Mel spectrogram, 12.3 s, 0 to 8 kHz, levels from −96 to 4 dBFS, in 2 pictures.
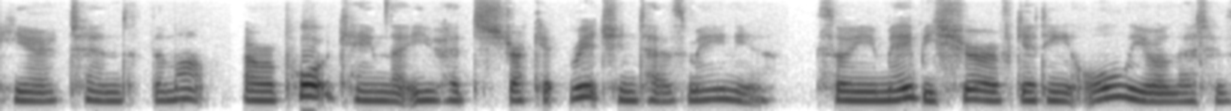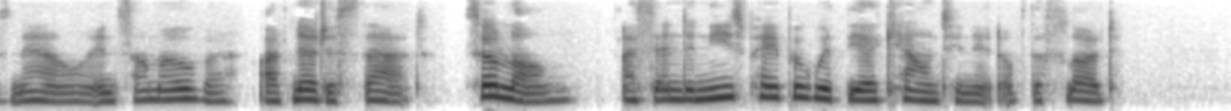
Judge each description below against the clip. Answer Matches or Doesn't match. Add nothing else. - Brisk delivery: Matches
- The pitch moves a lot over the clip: Doesn't match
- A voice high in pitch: Matches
